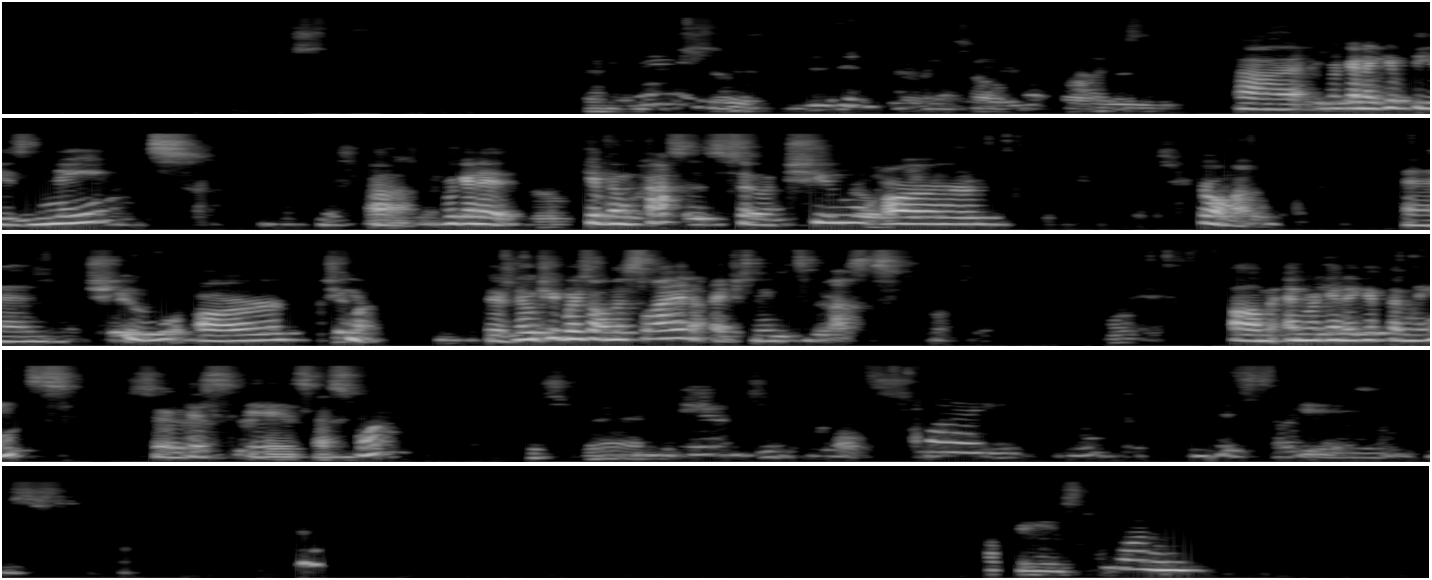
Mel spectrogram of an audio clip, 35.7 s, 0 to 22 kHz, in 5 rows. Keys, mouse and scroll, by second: 1.6 r, 2.0 click, 2.9 r, 3.4-4.7 drag, 5.9 click, 7.8 Return, 10.2 shift+click, 12.0 click, 13.2 click, 14.0 click, 14.9 click, 16.7 click, 17.8 click, 20.0 click, 21.2 click, 22.6-23.6 typing, 25.8 click, 27.4 click, 27.6-29.0 right drag, 28.8 click, 29.9 2, 30.9 click, 30.9 right click, 31.8 click, 31.8-33.4 right drag, 33.2 click, 33.6-34.5 typing, 35.0 click.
